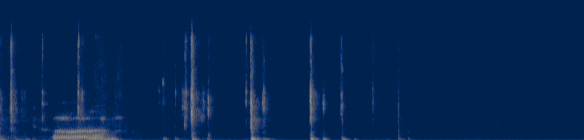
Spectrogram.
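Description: Laptop keyboard keys clicking as a filename is typed: about a dozen quick keystrokes in uneven runs, stopping about three seconds in. A short spoken syllable comes just before the typing, and it is the loudest sound.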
